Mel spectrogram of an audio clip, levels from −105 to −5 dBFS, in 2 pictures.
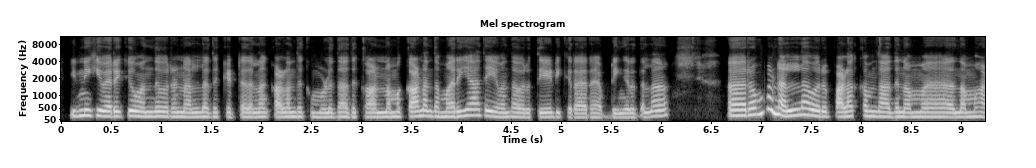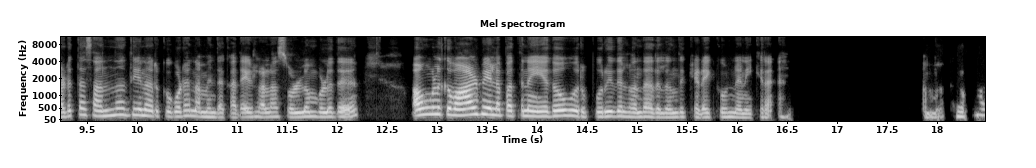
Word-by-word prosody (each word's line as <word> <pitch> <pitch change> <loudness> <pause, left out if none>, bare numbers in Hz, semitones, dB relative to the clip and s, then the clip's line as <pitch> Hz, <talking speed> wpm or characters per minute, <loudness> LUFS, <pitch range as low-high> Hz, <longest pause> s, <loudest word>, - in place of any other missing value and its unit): இன்னிக்கு 220 0 +2
வரைக்கும் 195 +1 +2
வந்து 185 +1 +1
ஒரு 175 - -2
நல்லது 170 +1 -1
கெட்டதெல்லா 170 +1 -2
கலந்துக்கும் 175 -1 -2
பொழுது, 165 +1 -2
அதுக்கான 170 0 -1
நமக்கான 185 +4 +1
அந்த 185 -2 -2
மரியாதய 200 -1 +1
வந்து 170 0 -2
அவரு 160 -1 -3
தேடிக்கிறாரு. 160 -2 -3
அப்டிங்குறதெல்லாம், 160 +8 -2 0.6
அ - - +6 0.2
ரொம்ப 280 +4 +1
நல்ல 215 +4 +4 0.2
ஒரு 190 -2 +1
பழக்கம் 195 +2 0
தான். 180 -1 +1
அது 175 - -2
நம்ம 175 +1 -1 0.4
நம்ம 175 +1 -1
அடுத்த 205 +8 -3
சந்ததியினருக்கு 220 -2 -1
கூட 185 +3 -2
நம்ம 175 -1 -1
இந்த 160 - -7
கதைகள்லாம் 170 +2 -4
சொல்லும்பொழுது, 175 +1 0 0.7
அவங்களுக்கு 260 +1 +3
வாழ்வியல 255 0 +5
பத்தின 205 -1 +1
ஏதோ 205 +2 +2 0.2
ஒரு 180 -3 -4
புரிதல் 185 -1 0
வந்து 175 +1 -1
அதுலருந்து 160 +1 -3
கெடைக்கும்னு 160 +1 -3
நெனைக்குறன். 160 +3 -8 1.3
ஆமா. 235 +6 -7
180 Hz, 140 wpm, -22 LUFS, 170-205 Hz, 1.3 s, அ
